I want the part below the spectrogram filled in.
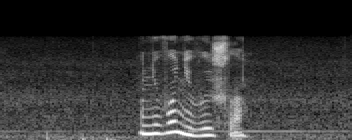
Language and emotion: Russian, sad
